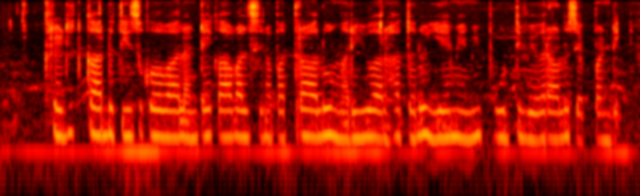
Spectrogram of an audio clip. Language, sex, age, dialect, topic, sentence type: Telugu, female, 18-24, Southern, banking, question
